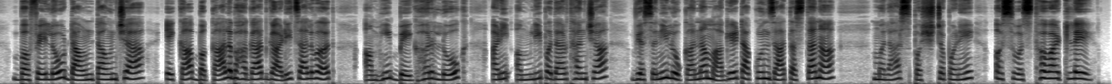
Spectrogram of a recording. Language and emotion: Marathi, fearful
